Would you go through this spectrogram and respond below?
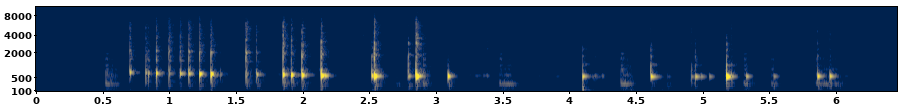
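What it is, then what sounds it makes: Plastic pop tube. An empty, long, hollow, corrugated blue plastic pop tube is held in both hands with the fingertips and stretched, compressed and bent so its ribbed sections pop and click. Around twenty short, dry, woody clicks come in irregular bursts, each centered near 570 Hz with a bright crackly edge and almost no ring. There are brief pauses between the clusters.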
